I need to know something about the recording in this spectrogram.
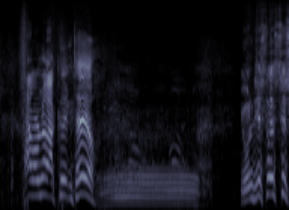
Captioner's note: mooing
